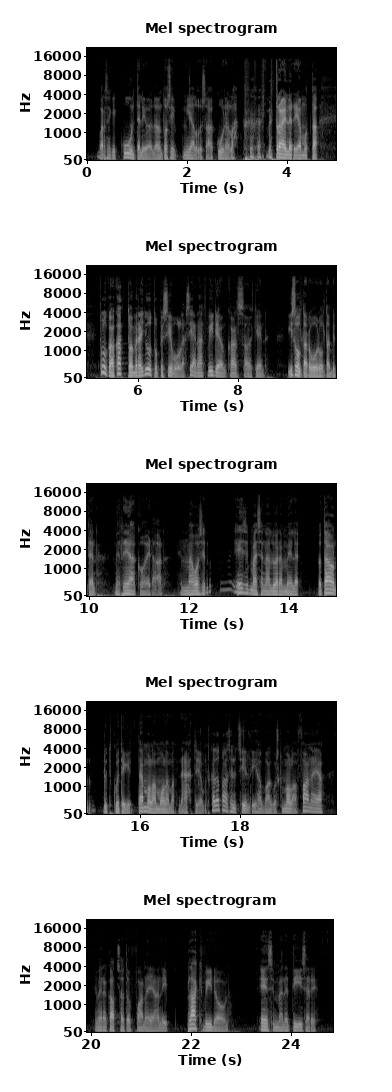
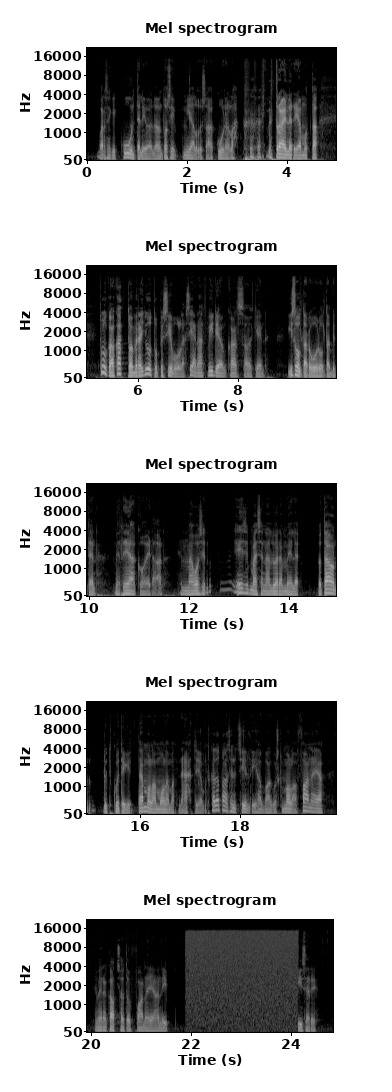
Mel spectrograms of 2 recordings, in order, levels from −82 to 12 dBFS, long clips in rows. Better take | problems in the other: first | audio cutting out; filled with static; at 22 s for 2.5 s

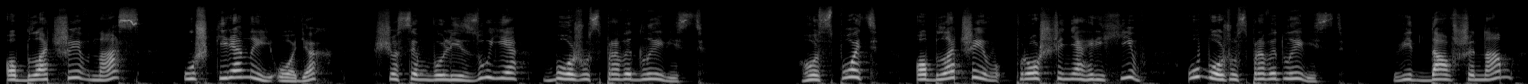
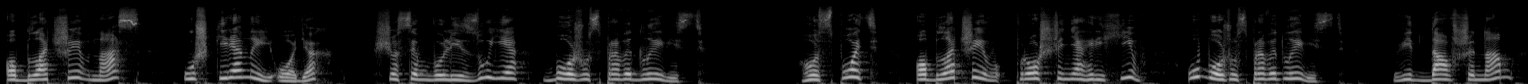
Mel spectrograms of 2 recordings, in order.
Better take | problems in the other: neither | none

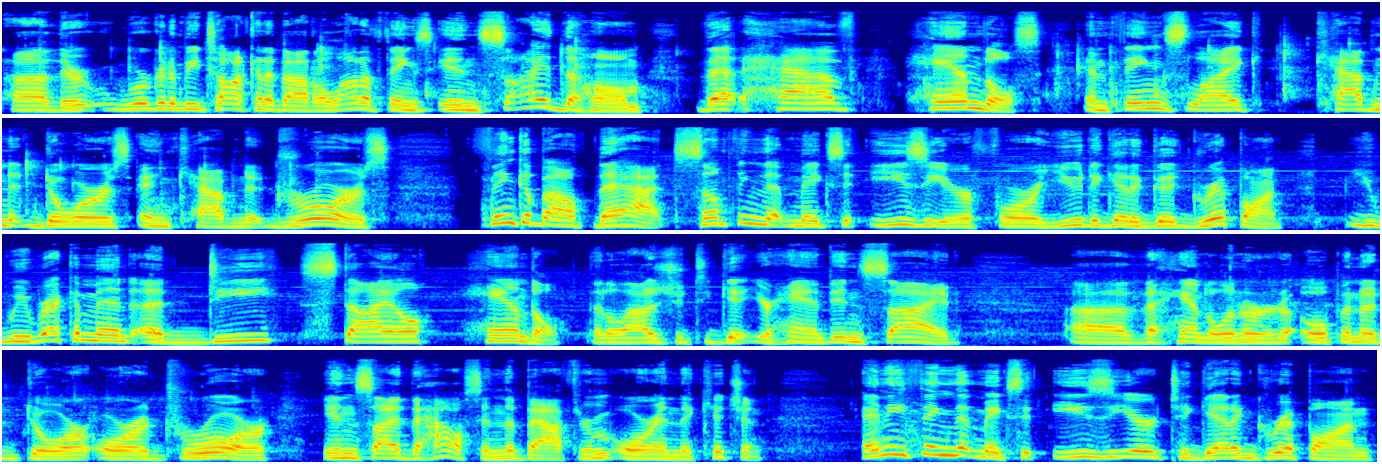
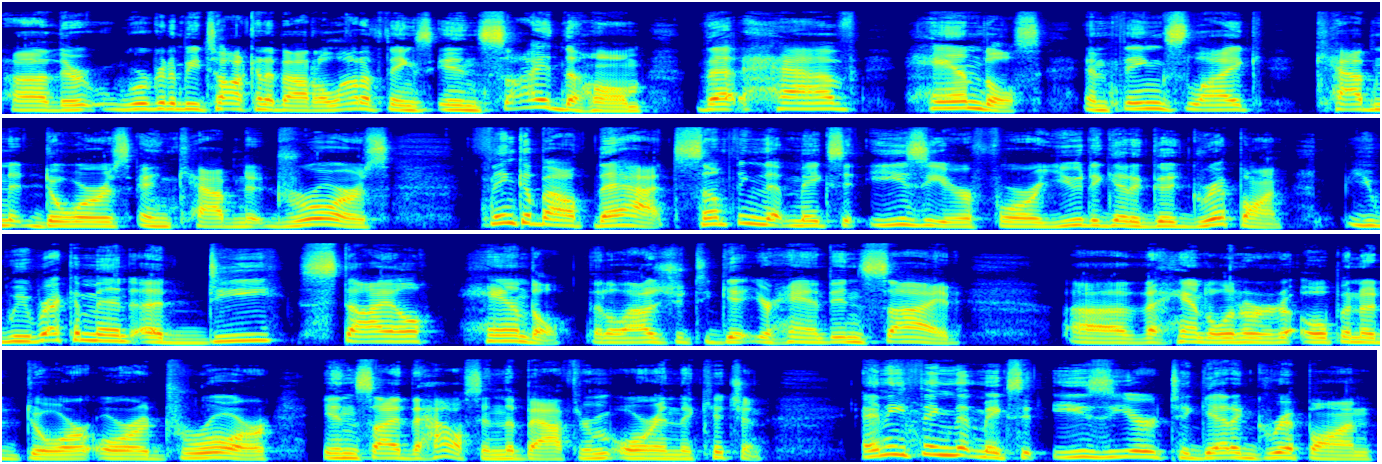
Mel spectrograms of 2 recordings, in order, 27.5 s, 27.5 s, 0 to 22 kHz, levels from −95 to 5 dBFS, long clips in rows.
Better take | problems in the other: second | household noises; faint; throughout; 25 dB below the speech

